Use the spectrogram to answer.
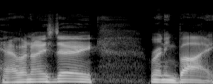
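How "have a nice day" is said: sarcastic, mockingly polite tone. Retelling a remark made while running past a man: imitating a sarcastic tone. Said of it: "kind of sarcastically".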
